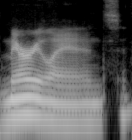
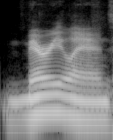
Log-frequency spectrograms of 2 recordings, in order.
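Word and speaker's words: Merrylands: So, there's a suburb in Sydney called Mrylands and it is spelled differently to that.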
